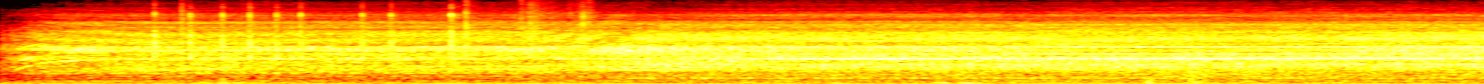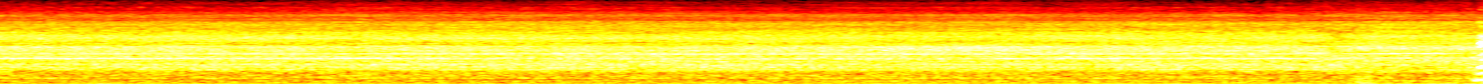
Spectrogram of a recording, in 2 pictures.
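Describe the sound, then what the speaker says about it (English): A heat gun blows hot air over a resin art painting: a steady, loud broadband whoosh held for over twenty seconds with no break. "Now I'm gonna heat it up with my heat gun and see what we come up with."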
